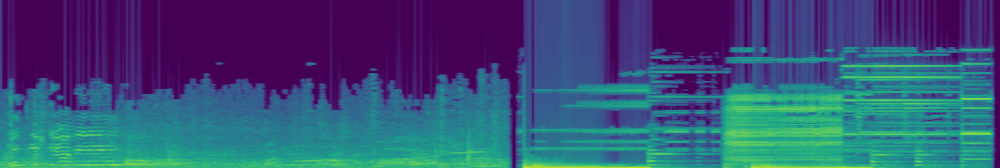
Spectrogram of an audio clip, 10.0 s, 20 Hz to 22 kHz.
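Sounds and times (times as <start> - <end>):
high ringing synth tones: 5.2 - 10.0.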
